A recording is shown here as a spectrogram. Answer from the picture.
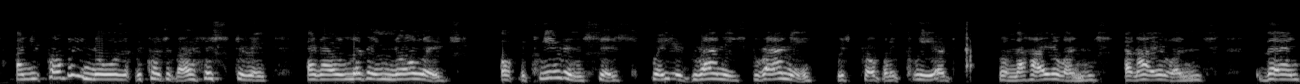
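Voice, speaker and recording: A woman speaks in a Scottish accent at a fairly slow pace. Her pitch is fairly high. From Scotland. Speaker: party member asking a question. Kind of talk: audience comment in online live Q&A.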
